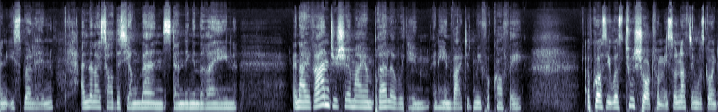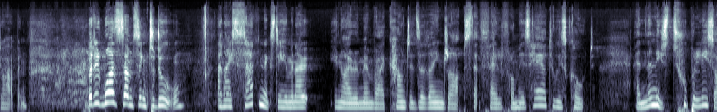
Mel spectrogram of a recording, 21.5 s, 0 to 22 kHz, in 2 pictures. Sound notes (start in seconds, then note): 11.3 laughing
